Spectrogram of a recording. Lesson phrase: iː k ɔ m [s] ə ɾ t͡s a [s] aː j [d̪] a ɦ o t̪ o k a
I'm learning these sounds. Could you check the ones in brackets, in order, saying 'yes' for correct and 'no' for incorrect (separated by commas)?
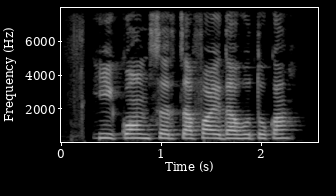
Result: yes, no, yes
